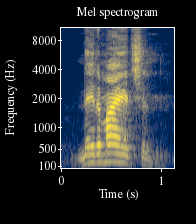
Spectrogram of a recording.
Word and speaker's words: Natamycin: Natamycin. That's how they pronounce that.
